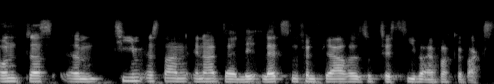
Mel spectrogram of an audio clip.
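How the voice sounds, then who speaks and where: A man at medium pitch speaks at a moderate pace in a monotone, flat intonation. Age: 30s. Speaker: marketing department head. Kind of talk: interview.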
